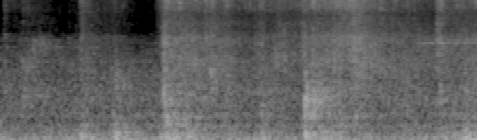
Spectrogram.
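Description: Shoe footsteps on a hard tiled floor while a cardboard box is carried and set down, with two louder knocks a little under a second apart.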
